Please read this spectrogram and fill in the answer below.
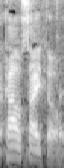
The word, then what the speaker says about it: Takao Saito: In manga, the world lost another great legendary manga creator, and that is the creator of GoGo 13 himself, Takesito. Yeah, is it? Did I pronounce his name wrong? – Yeah, I did. – Okay, I'm sorry, but Saito. Well, because it continues. Yeah, Takao Saito. There we go.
